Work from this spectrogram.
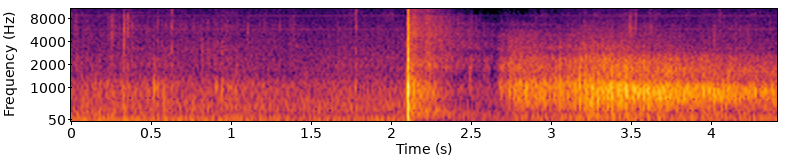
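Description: A single sharp shotgun blast during a pheasant hunt, loud and close, its report decaying quickly, followed by a steadier broadband rustle of movement outdoors; no talk.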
